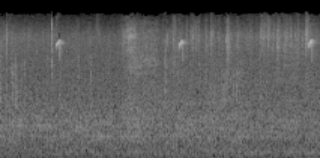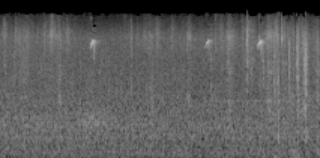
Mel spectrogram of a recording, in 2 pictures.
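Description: Steady outdoor background with a small bird's short, high chirp repeated six times, about every second and a half. A few light ticks come near the end.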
